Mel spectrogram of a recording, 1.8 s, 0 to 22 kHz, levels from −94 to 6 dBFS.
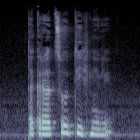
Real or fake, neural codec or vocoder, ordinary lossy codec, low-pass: fake; vocoder, 48 kHz, 128 mel bands, Vocos; MP3, 96 kbps; 19.8 kHz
